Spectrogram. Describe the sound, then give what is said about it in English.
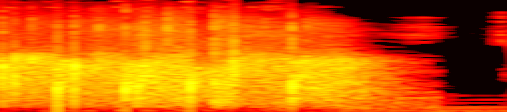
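Applause from a live church audience welcoming listeners: dense, steady clapping that stays loud for about a second and a half, then thins and fades away. “Metron people, would you tell the podcast people a big welcome? Thank you. Thank you for listening.”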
